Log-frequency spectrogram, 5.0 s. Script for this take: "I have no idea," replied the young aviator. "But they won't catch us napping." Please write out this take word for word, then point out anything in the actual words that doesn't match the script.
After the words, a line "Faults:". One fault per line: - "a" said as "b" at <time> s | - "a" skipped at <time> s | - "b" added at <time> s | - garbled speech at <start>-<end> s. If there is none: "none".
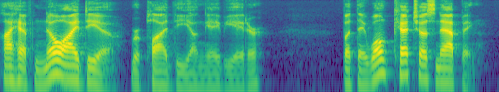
"I have no idea," replied the young aviator. "But they won't catch us napping."
Faults:
none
